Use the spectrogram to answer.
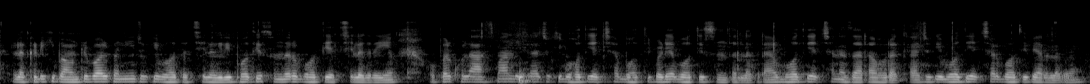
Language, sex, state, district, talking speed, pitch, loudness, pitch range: Hindi, male, Chhattisgarh, Bastar, 340 wpm, 115 Hz, -29 LUFS, 110-125 Hz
